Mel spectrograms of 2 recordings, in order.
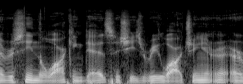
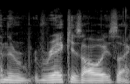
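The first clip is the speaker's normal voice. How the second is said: ordinary talk, nothing marked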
